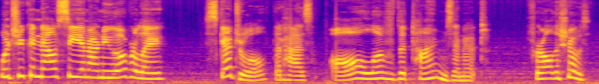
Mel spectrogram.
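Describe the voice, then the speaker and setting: A woman's voice: high-pitched, expressive, normal speed, a bit bright. A woman co-hosting a gaming stream, giving casual, enthusiastic and effusive announcements. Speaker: co-host of a tabletop gaming stream.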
